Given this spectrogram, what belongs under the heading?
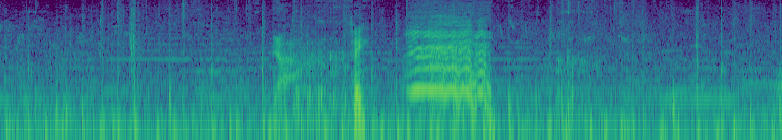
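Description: Horse hooves clip-clop in a steady galloping rhythm in the video game Kingdom Come Deliverance, with a loud whinny breaking through midway and someone speaking briefly over the action.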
